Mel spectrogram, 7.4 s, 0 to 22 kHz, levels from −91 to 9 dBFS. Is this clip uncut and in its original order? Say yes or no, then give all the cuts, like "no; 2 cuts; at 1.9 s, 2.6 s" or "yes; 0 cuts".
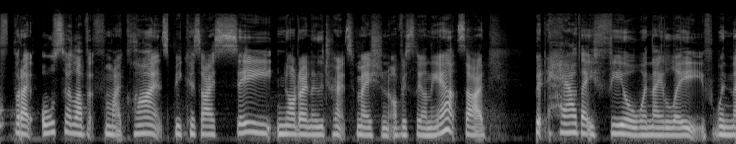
yes; 0 cuts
